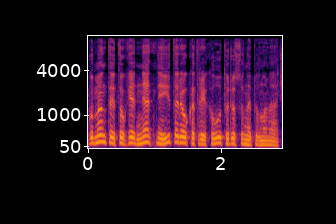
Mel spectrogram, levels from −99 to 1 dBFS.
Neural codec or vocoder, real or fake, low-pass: none; real; 10.8 kHz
